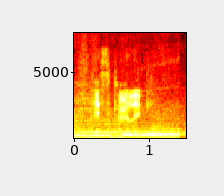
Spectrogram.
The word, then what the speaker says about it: Piskulik: Thomas Paulus just told me that to say it as Mike or Piskulik. Piskulik is how you say it.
